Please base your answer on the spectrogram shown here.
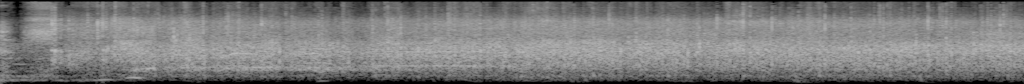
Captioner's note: audience clapping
